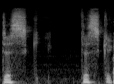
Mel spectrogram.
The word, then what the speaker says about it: discectomy: It's called a discectomy. So it's not a discectomy. It's a discectomy.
